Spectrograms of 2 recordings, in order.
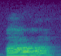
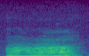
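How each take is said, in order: First: It is said on a high tone. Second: It is said on a rising tone. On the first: "tono alto" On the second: "tono creciente"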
